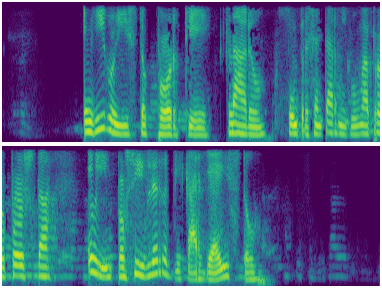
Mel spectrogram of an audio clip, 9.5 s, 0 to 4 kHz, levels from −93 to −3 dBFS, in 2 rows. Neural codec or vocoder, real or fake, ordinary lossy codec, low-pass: codec, 16 kHz, 2 kbps, X-Codec, HuBERT features, trained on general audio; fake; AAC, 24 kbps; 3.6 kHz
